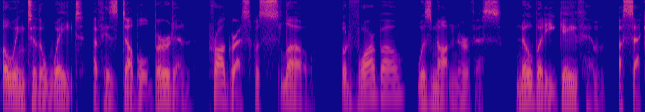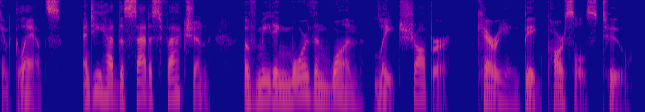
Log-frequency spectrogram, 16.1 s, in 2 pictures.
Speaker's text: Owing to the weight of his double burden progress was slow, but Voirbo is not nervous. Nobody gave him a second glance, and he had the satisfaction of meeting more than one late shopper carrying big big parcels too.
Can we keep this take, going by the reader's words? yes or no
no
